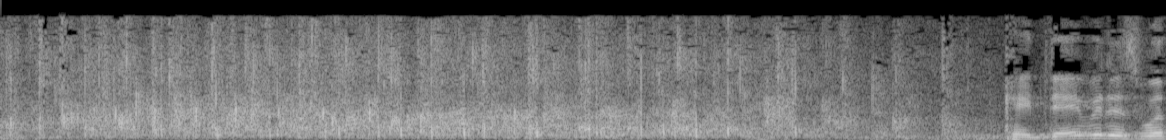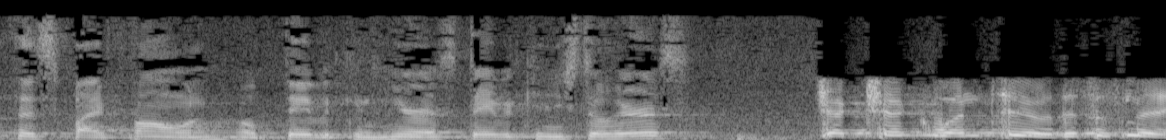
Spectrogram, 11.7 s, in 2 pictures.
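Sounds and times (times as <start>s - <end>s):
audience applause: 0.0s - 4.9s
speech: 5.0s - 11.6s.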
